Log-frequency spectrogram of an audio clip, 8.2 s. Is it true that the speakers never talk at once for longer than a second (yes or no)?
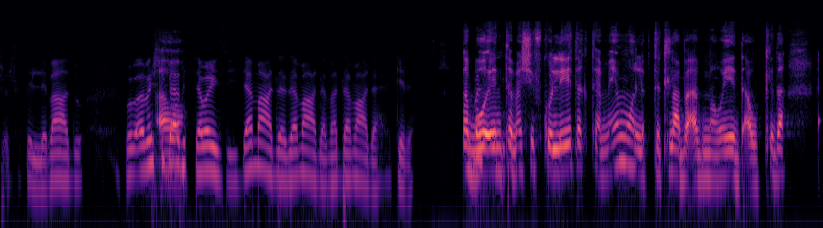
yes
